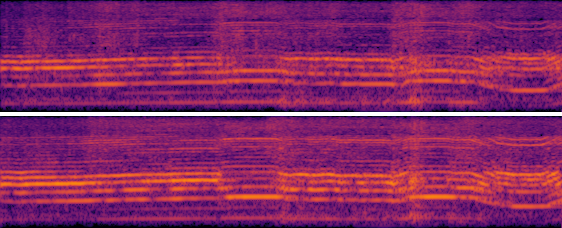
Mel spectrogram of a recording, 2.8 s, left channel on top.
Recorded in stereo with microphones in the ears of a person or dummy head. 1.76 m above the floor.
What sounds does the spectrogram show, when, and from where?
0.0 s a machine running: 40° right (ahead or behind), 5 m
